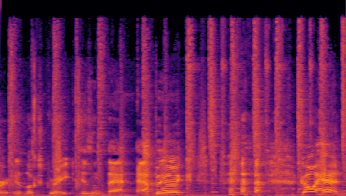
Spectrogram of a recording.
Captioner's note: laughs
